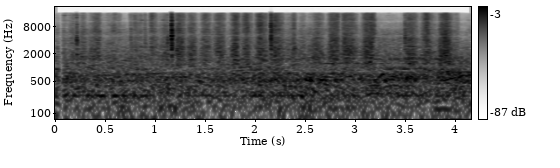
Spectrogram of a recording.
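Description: A sneaker being scrubbed with a brush and foaming cleaner: a fast run of repeated rubbing strokes.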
